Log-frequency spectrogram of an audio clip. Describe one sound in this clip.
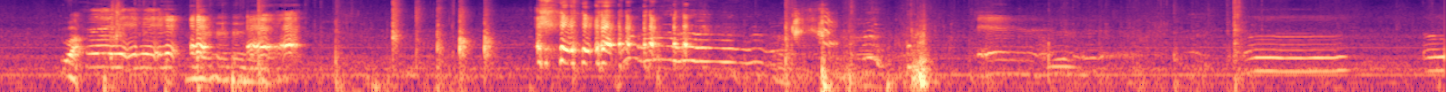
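A baby squeals and laughs close by.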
